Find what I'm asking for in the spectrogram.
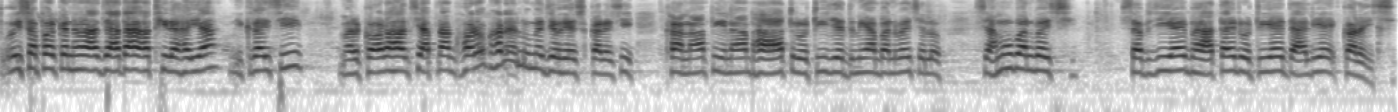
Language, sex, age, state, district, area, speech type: Maithili, female, 60+, Bihar, Muzaffarpur, urban, spontaneous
